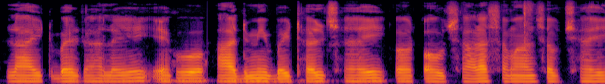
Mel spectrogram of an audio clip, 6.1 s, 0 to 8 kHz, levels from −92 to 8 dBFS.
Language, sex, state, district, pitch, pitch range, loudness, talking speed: Hindi, male, Bihar, Darbhanga, 105 Hz, 105-110 Hz, -20 LUFS, 150 wpm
